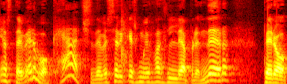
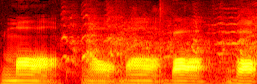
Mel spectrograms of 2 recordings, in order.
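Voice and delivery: low, scoffing ma ma ba ba; mock distrust; 6 semitones lower, 3 dB quieter, much slower than usual. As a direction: brush someone off with doubt. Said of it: "cuando desconfías de alguien". (burla desconfiada en voz grave)

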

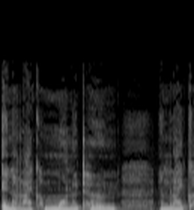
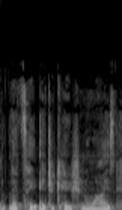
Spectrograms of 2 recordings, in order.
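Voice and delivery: normal talking voice

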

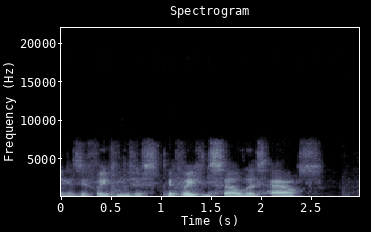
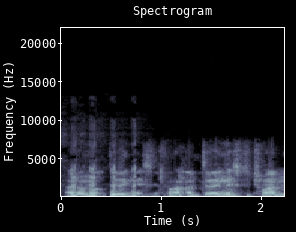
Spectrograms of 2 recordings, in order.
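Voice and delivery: laughing exasperation; 7 semitones higher than usual. Real, not acted. Laughing frustrated rant.

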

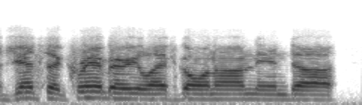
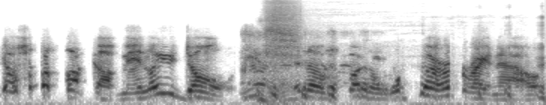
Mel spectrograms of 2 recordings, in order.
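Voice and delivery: inner scolding; 6 semitones higher than usual. Retold or imitated. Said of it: "And like".

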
